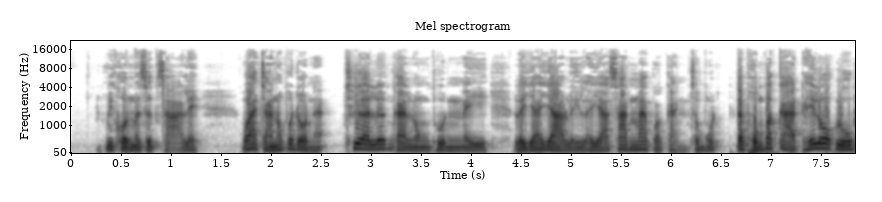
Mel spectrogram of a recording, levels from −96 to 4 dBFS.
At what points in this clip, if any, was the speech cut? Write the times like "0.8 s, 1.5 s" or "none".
2.6 s, 6.6 s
